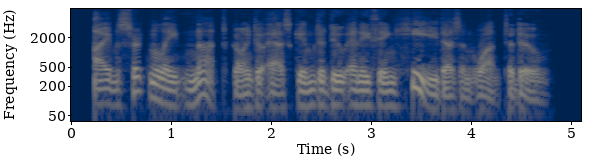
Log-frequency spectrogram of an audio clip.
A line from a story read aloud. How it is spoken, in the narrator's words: Selden said firmly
